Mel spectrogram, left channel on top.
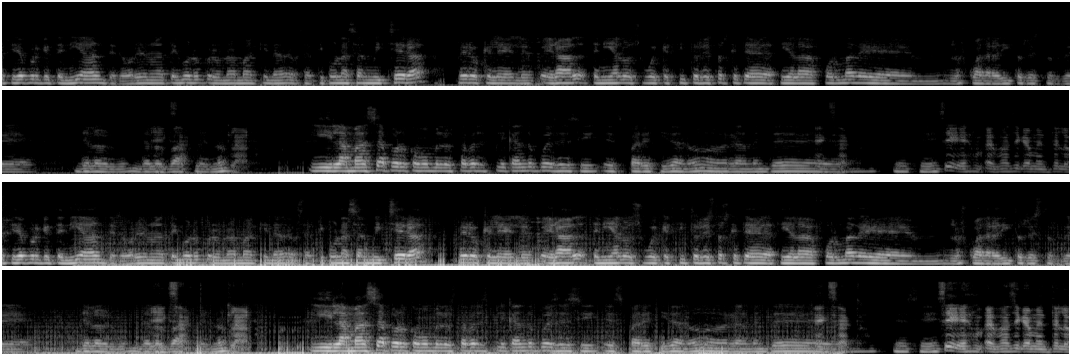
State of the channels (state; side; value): quieter; left; 8.4 dB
